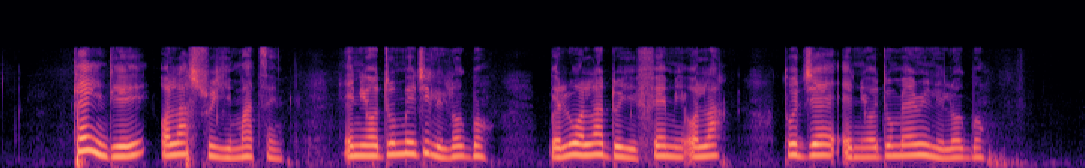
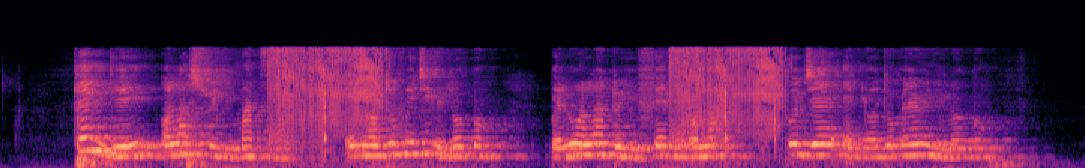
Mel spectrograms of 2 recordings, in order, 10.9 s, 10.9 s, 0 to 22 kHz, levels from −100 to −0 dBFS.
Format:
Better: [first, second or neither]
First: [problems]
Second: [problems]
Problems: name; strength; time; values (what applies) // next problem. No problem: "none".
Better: first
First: none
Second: background sound (Fart); 9 dB below the speech // room echo; dies away in 0.9 s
